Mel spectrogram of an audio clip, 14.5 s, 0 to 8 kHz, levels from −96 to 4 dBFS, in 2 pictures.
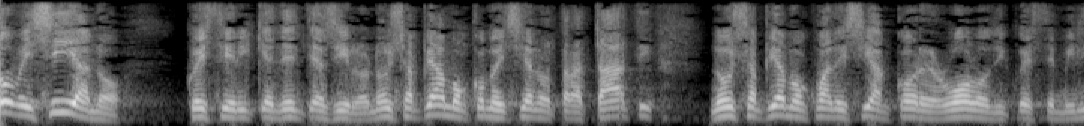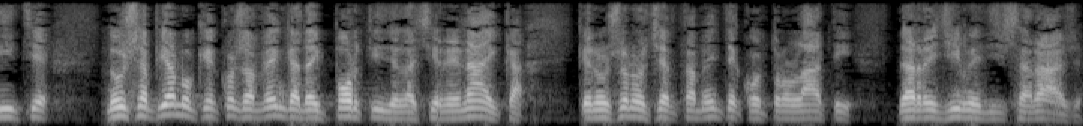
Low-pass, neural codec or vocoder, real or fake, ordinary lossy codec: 7.2 kHz; none; real; none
